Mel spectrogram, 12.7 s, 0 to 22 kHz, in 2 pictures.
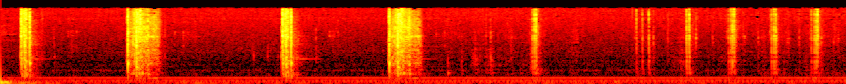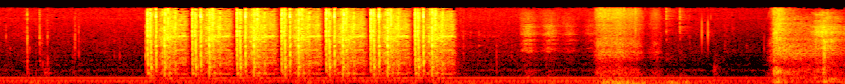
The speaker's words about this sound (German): Das kommt von Florian und das war eine Minolta Dynax 800 SI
